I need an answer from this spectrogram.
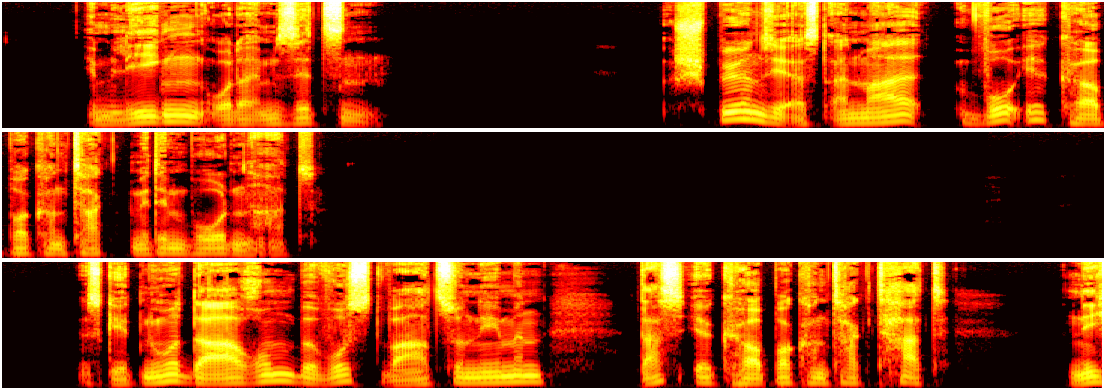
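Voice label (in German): achtsames atmen männliche stimme; ptbs hilfe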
